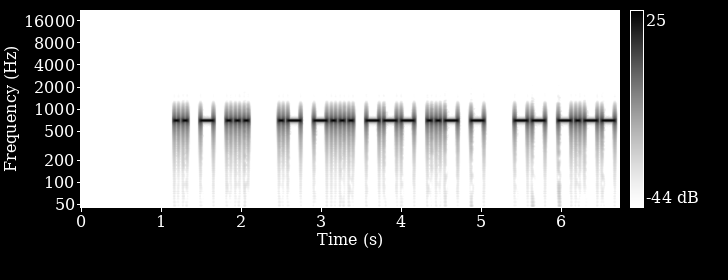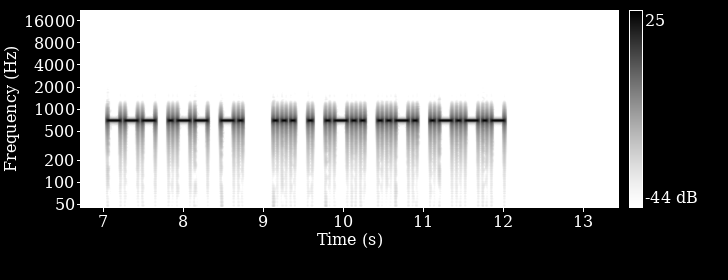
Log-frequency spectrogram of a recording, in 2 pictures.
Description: Morse code, heard as a keyed tone, about 22 wpm, 700 Hz. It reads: ITS ABOUT MY OWN SELF.
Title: Sentences from Top 1000 Words - Review Part 1 - 22wpm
